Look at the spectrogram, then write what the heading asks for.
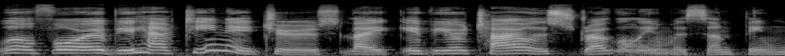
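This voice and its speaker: A woman talks at a moderate pace with lively intonation and vocal fry. The recording is very clean and the background silent. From US, immigrated at 13. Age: 60s. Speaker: family and marriage therapist. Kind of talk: interview conversation.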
